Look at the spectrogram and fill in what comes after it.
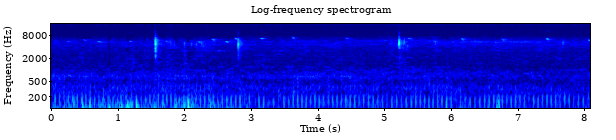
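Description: Faint high chirps from a small bird, repeating about twice a second with a few sharper calls in between, over a steady low rumble.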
